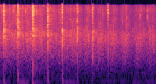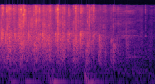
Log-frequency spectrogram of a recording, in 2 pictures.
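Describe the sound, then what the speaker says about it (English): A live audience bursts into sustained applause at a conference welcome session, with dense, steady clapping that holds strong before gradually thinning and fading near the end. "Let's just start the day off with some applause"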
